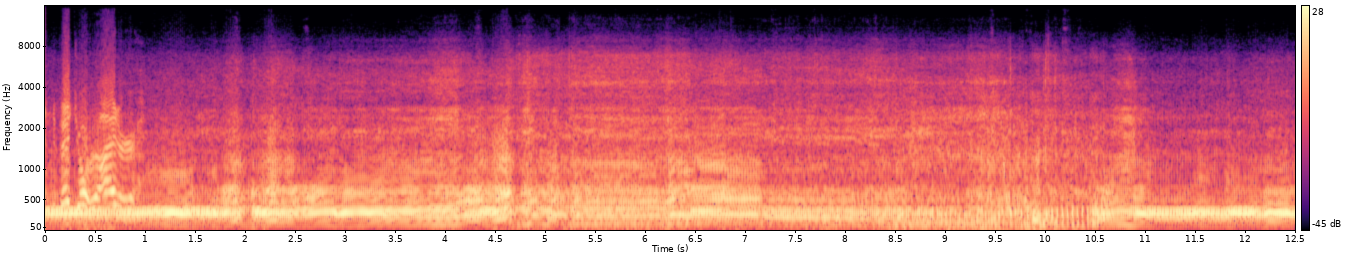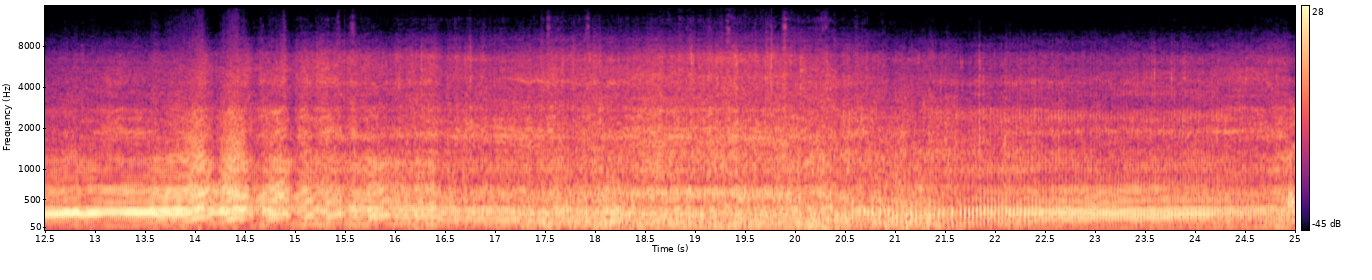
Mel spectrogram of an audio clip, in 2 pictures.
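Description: A 2013 Kawasaki KX250F dirt bike engine roars loudly throughout a test ride, revving up and down continuously with rough, buzzy surges and wind noise.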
